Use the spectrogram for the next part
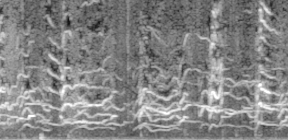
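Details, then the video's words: Newborn Chihuahua pups from a seven-puppy litter squealing just after birth: a run of shrill, wavering cries, each rising then falling, repeated roughly every second with a soft thump early on. "chihuahua doğum anı"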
